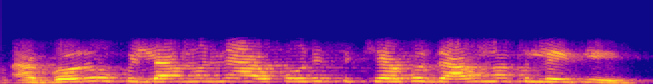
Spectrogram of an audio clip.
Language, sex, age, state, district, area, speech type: Odia, female, 45-60, Odisha, Gajapati, rural, conversation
